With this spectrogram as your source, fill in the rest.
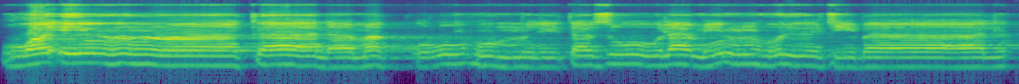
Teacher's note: جبال میں وقف کریں گے تو مد عارض وقفی ہوگا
